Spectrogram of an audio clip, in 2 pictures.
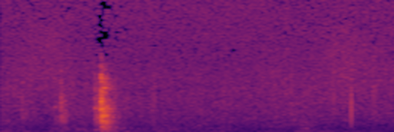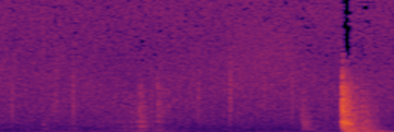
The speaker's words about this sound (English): Look. Here's another door. Let's see where this leads to. Watch.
